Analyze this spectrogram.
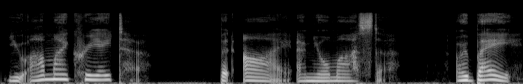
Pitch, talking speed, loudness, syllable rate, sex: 185 Hz, 115 wpm, -19 LUFS, 3.9 syllables/s, female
